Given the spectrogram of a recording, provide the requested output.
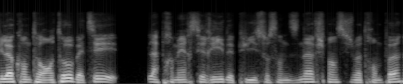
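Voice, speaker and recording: A man talks at a very fast pace in a medium pitch with fairly even intonation, and the recording is very clean with a silent background and a dry, close sound with no echo. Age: 20s. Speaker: hockey commentator. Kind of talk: casual chat.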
